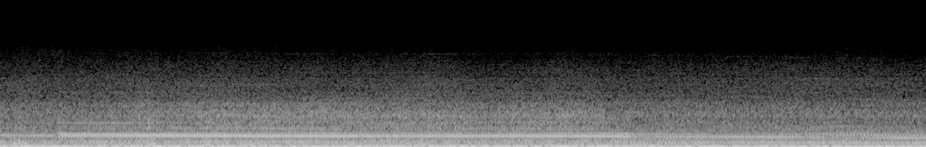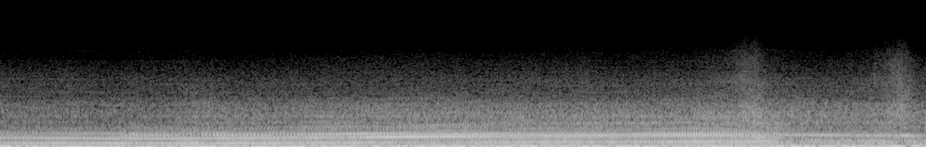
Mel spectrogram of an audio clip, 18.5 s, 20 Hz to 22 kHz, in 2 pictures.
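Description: The 5.2-litre V10 of a 2022 Audi R8 Performance with a Quicksilver exhaust, heard from inside the cabin while cruising at moderate speed. Its steady drone dips in pitch around the middle as the car slows, then climbs again as it picks up speed, over a constant low road rumble.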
